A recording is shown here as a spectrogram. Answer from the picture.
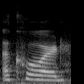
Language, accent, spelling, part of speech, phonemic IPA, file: English, US, accord, noun / verb, /əˈkɔɹd/, En-us-accord.ogg
- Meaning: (noun) 1. Agreement of opinion, will, or action 2. Agreement in pitch and tone; harmony, musical concord 3. Agreement or harmony of things in general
